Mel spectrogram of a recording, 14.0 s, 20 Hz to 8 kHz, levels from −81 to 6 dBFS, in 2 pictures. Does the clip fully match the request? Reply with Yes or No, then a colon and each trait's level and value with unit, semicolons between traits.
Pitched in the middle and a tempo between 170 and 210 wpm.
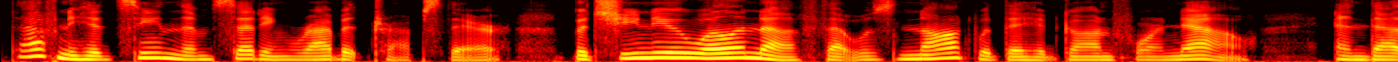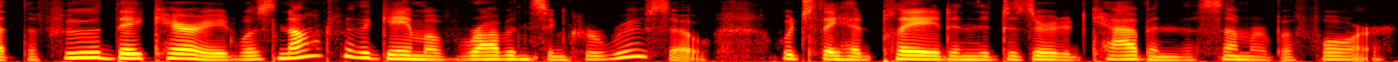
Yes: medium, 180 Hz; average, 200 wpm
